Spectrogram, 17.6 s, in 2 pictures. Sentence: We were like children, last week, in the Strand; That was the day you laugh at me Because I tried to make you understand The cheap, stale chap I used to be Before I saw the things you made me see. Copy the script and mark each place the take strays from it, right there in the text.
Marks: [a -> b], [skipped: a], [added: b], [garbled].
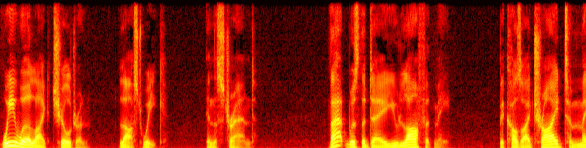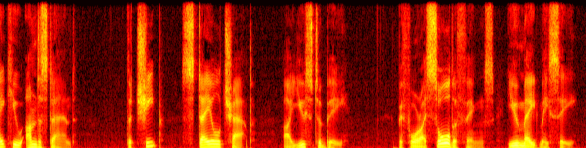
We were like children, last week, in the Strand; That was the day you laugh at me Because I tried to make you understand The cheap, stale chap I used to be Before I saw the things you made me see.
